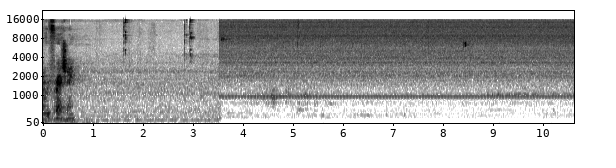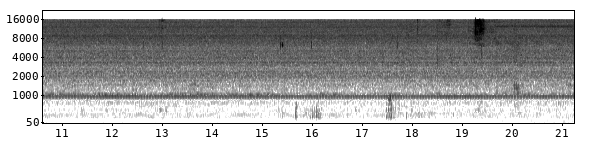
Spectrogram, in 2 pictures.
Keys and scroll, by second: 1.1 typing, 2.9-3.6 typing, 9.1-10.1 typing, 12.1 typing, 13.0 ctrl+z, 13.0 ctrl+x, 18.0-19.8 typing.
